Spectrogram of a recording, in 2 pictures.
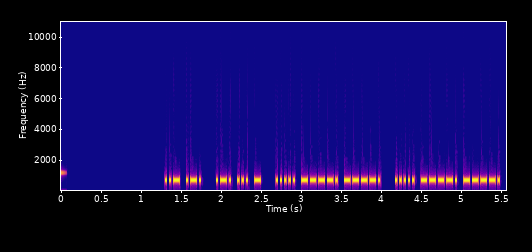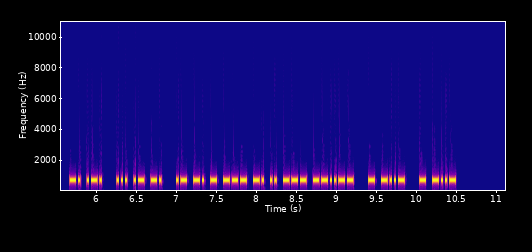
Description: Morse code, heard as a keyed tone, about 41 wpm, 700 Hz. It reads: UR RST 599 599 NR SAN ANTONIO, TX TX
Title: K1USN SST QSO Practice 45wpm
